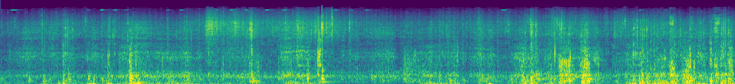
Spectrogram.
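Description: Bicycle tyres crunch and rumble over a dirt trail.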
